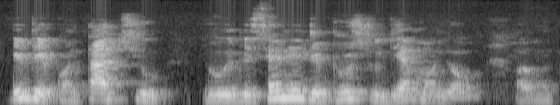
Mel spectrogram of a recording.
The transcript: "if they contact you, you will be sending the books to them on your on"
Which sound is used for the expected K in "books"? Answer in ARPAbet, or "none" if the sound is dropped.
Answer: none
